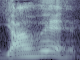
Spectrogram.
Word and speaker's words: 야훼: 그래서 우리가 여호와라고도 하지만 또 이제 그 야훼 뭐 이런 말도 들어보셨죠? 예, 똑같은 히브리어 글자인데 이거 아마 여호와라고 읽는 게 맞을 거야 라는 이제 설이 있고, 또 야훼라고 읽는 게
